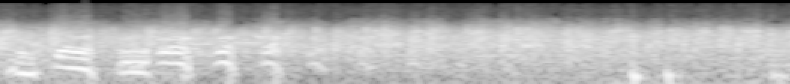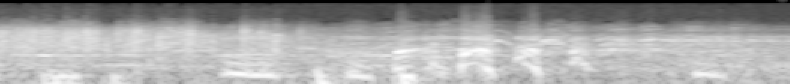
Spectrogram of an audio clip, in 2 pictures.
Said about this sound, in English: Now, you might give me my applause now.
